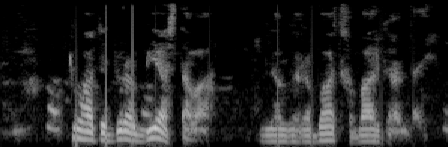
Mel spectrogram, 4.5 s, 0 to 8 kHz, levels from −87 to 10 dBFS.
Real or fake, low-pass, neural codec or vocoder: real; 7.2 kHz; none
